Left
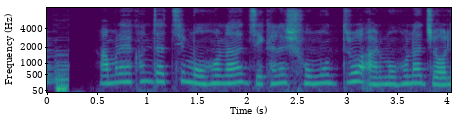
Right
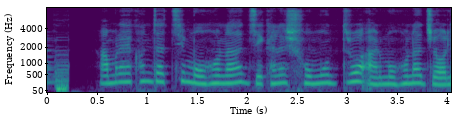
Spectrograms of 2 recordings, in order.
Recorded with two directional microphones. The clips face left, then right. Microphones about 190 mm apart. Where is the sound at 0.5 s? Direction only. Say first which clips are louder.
Right 4 dB; 45° right (ahead or behind).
